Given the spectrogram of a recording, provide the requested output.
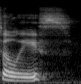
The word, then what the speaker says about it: Talese: And I'm not saying I did even 1% of what Gay Talese did, Talese? How do you say I think it? it's Talese. Anyway. Talese sounds great though.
